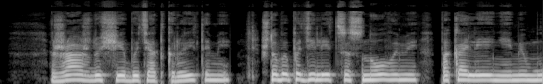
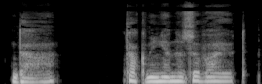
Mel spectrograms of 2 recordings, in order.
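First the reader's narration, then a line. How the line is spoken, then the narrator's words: Mutter. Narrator (Russian): пробормотал Ци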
